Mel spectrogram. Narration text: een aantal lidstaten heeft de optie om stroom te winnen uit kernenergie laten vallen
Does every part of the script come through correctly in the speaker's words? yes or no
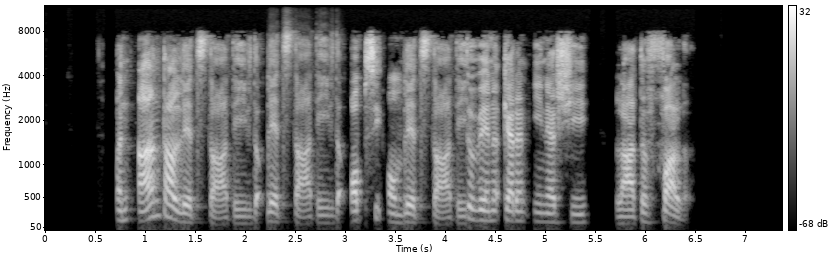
no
